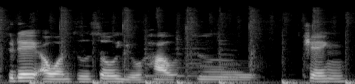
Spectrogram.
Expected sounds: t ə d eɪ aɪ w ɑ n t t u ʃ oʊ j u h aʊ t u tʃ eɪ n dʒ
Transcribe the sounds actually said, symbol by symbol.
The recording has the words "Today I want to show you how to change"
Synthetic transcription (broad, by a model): t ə d eɪ aɪ w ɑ n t t u s oʊ j u h aʊ t u tʃ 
